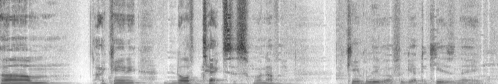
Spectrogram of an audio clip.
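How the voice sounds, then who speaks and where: This man has a normal speaking voice with a medium pitch. He keeps a moderate pace. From Baltimore, Maryland (East Baltimore). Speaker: youth basketball program director. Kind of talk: casual interview chat. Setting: studio.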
